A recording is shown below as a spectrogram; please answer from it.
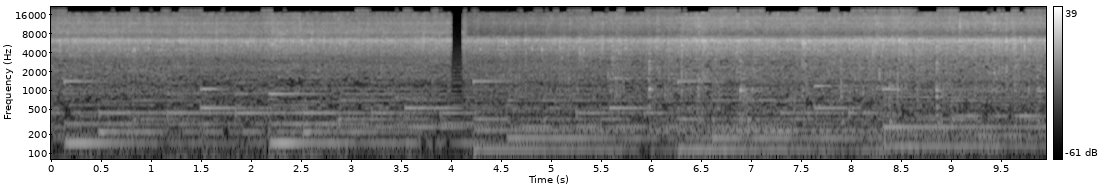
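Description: Dry fish frying in hot oil for village-style chutney, a loud, dense, continuous crackling sizzle with a brief break midway and a steady hum underneath.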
